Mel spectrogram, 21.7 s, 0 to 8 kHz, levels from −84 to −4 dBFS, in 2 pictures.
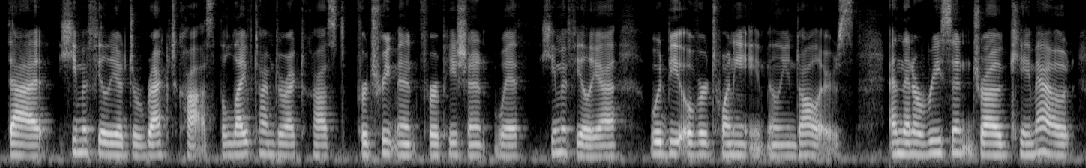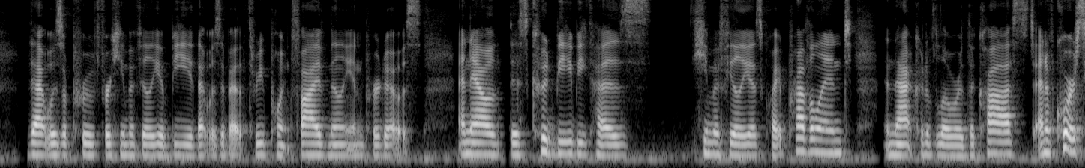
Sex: female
